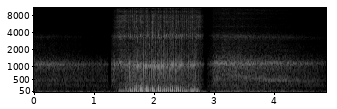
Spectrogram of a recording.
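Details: French Spaniel dog asleep and snoring; a loud, rumbling snore on one breath with a steady whistling tone in the quieter breathing around it.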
